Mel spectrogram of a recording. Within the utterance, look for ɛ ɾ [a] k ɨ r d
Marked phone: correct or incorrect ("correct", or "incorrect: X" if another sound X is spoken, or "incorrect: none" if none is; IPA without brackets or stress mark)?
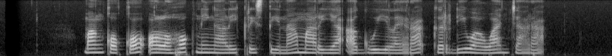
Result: correct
